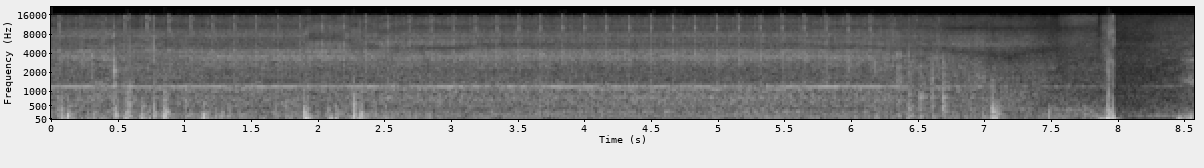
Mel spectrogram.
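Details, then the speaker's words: Steady idle with a crisp, even tick at every injector, heard with a stethoscope before an injector rebuild; all injectors sound similar, normal operation, resistances later measured around 14–21 ohms. "okay so all of the injectors do sound similar you can hear a distinct ticking so now let's uh check and see what the resistance values on them are"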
